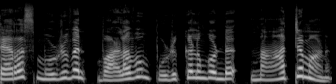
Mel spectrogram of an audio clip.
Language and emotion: Malayalam, disgusted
